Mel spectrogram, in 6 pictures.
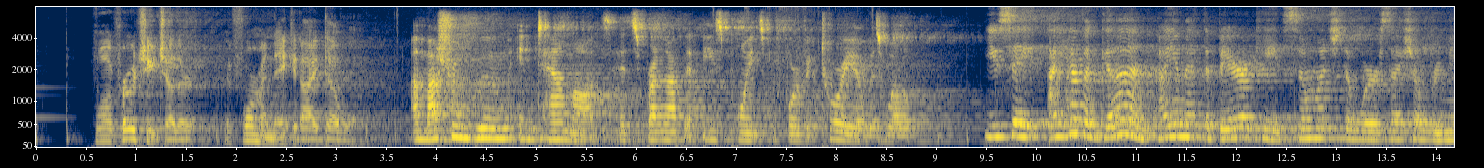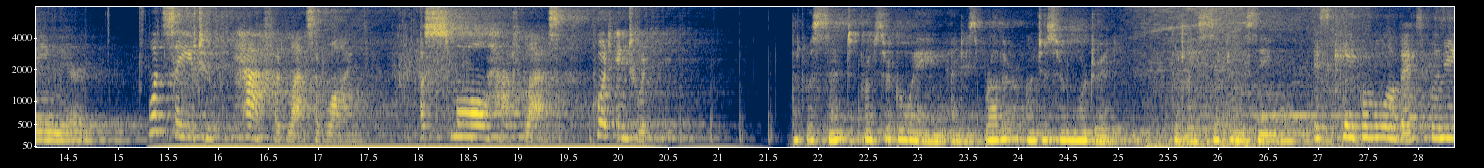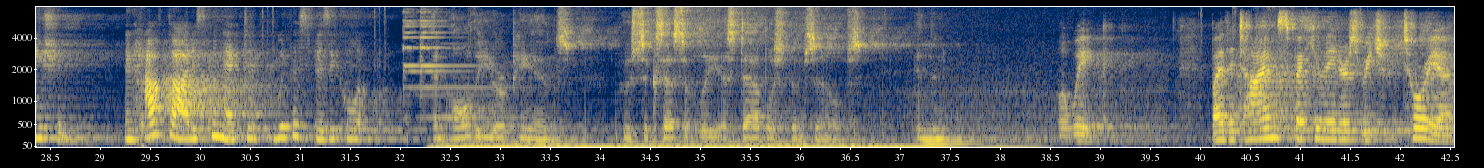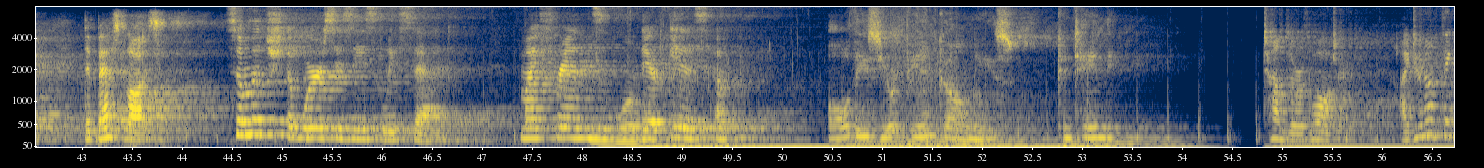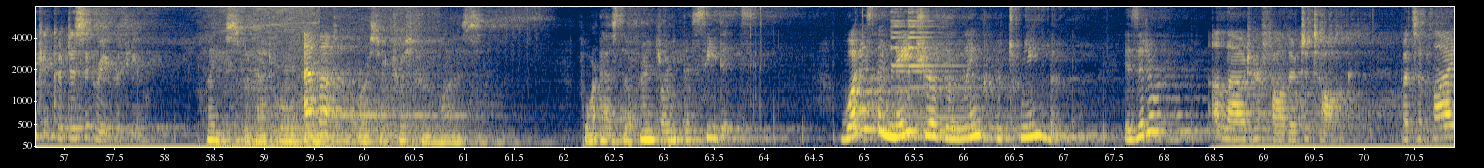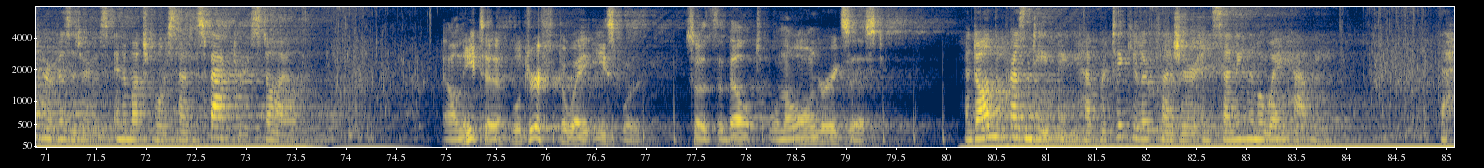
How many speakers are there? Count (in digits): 7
